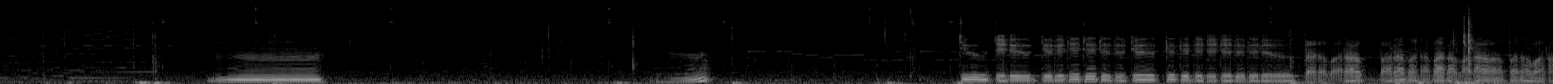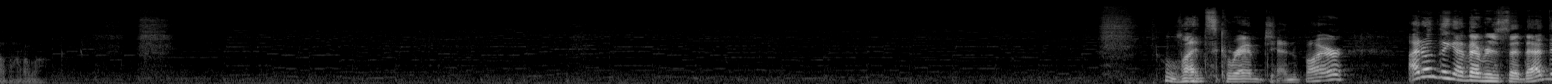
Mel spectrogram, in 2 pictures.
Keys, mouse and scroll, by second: 1.5 space, 1.7-2.7 drag, 4.0-6.2 drag, 7.2-8.8 shift+drag, 9.5-12.8 drag, 17.9 ctrl+s.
